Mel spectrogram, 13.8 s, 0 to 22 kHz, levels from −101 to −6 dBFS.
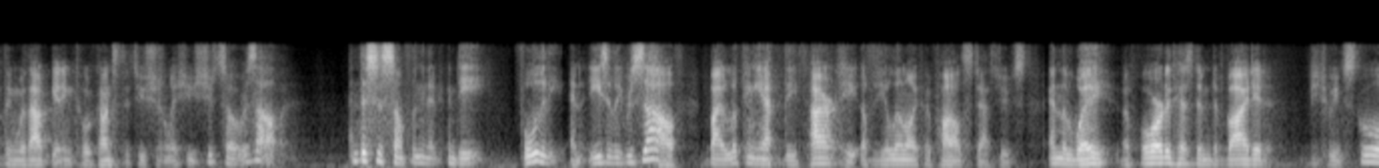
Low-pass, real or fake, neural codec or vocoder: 7.2 kHz; fake; codec, 16 kHz in and 24 kHz out, 0.4 kbps, LongCat-Audio-Codec, fine tuned four codebook decoder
